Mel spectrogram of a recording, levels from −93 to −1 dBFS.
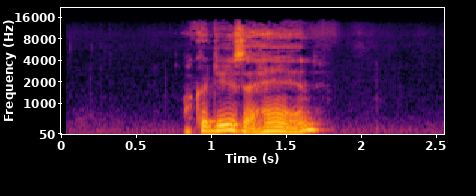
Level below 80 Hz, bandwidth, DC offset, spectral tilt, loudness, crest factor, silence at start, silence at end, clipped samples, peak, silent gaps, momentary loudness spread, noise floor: -48 dBFS; 14.5 kHz; under 0.1%; -5.5 dB/octave; -15 LUFS; 16 dB; 0.8 s; 0.8 s; under 0.1%; -2 dBFS; none; 8 LU; -53 dBFS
